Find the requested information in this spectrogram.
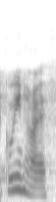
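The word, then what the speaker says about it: Greenhithe: hive where is that that's what green heist spell it for me g-r-e-e-n h-i-t-h-e yeah green height that's a town in south london if he's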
